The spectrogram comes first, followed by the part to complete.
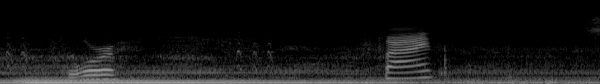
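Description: A child's high voice counting wraps aloud, two drawn-out words about a second and about four seconds in, over a steady low hum.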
